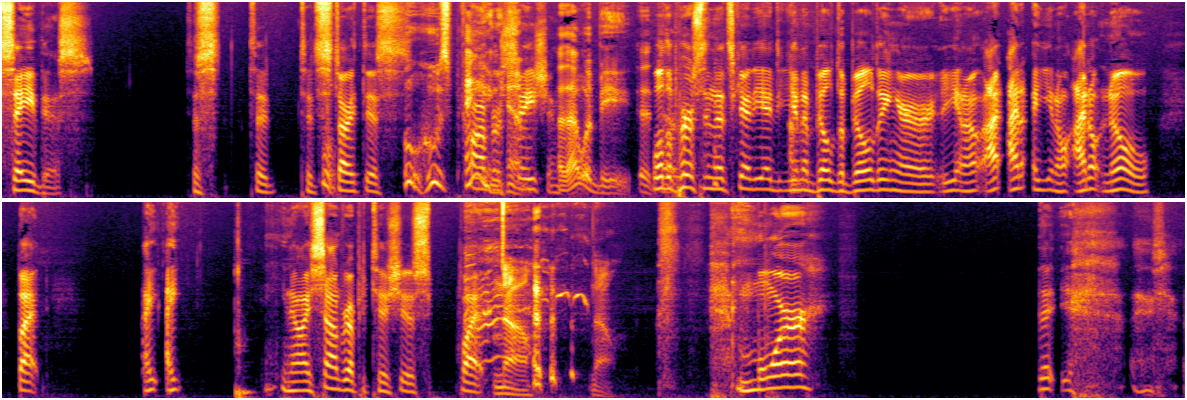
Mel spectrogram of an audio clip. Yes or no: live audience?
no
